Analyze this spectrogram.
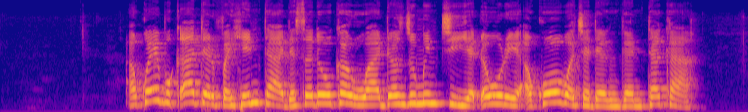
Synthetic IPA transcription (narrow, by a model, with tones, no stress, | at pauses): ʔa˨kʷa˦jbʊ˨kʼaː˦tɐ˨rɸɐ˨hɪ˦ntaː˨da˨sɐ˦da˦wkɐ˦rwaː˦dɔ˦nzʊ˦mʊ˦nt͡ʃiː˨jaː˦ɗa˦wɽeː˨ʔa˨kʷoː˦wɐ˨t͡ʃe˨dɐ˨ŋɡɐ˨ntɐ˦kaː˨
